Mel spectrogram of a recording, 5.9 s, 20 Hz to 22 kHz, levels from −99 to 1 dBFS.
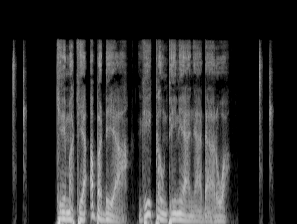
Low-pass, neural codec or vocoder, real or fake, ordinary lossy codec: none; vocoder, 22.05 kHz, 80 mel bands, Vocos; fake; none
